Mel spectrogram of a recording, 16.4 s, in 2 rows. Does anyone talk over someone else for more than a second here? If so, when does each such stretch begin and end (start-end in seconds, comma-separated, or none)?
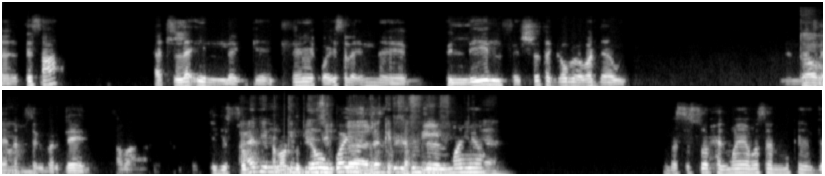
10.6-13.0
